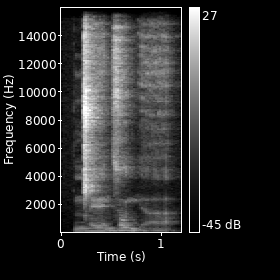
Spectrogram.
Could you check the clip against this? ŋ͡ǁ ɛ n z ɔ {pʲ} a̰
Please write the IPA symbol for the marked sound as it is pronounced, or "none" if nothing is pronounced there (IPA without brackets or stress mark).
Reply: mʲ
